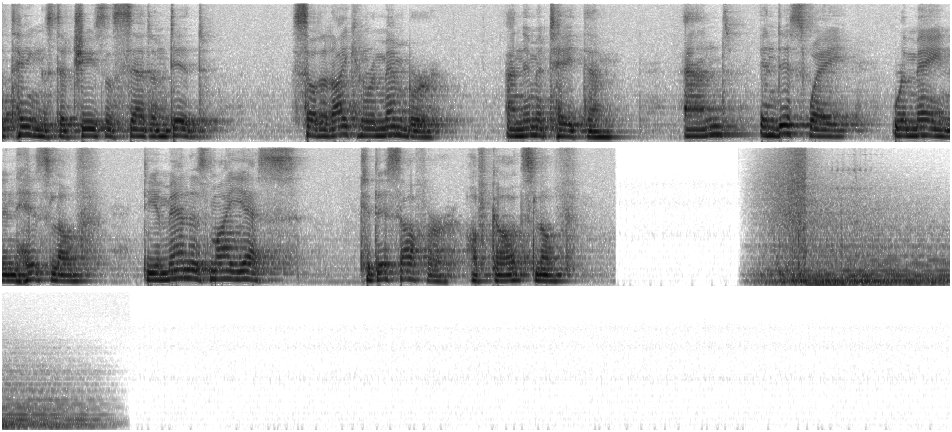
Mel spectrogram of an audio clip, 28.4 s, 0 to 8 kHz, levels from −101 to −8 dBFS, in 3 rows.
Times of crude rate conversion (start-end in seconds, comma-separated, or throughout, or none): none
